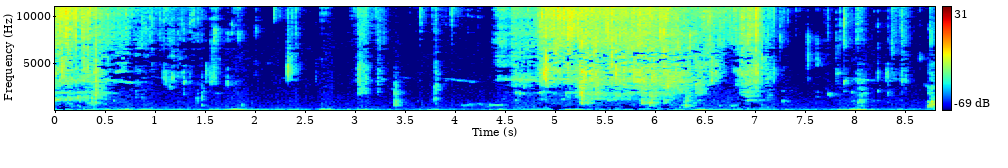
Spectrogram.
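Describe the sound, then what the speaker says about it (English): Water poured onto a potted plant, heard as faint irregular splashing and dripping in short bursts with a longer, steadier pour in the middle, quiet and close. "Okay, let me just water it."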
